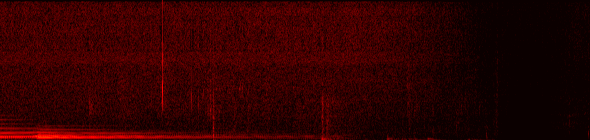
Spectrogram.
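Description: A piano chord rings out and slowly fades in an echoing hall.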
